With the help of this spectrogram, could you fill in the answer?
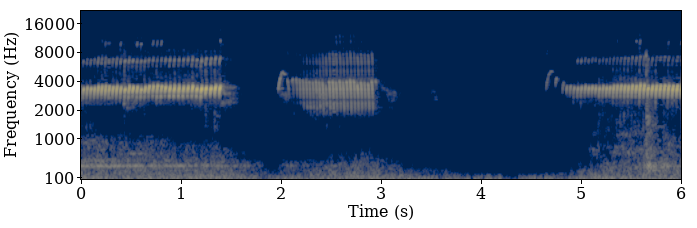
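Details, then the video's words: Pet singer canary kept for song training, delivering a fast, buzzy, high rolling trill for over a second, a short pause, a second trill, then a long quiet gap before the rolling trill returns and builds. Faint low rumble underneath. "Canary song video - type of song"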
